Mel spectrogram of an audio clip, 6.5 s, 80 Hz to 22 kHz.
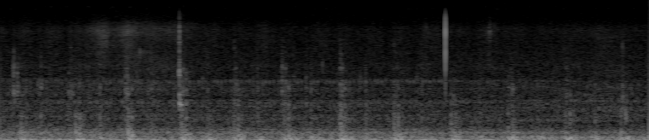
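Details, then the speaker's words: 2013 Hyundai Elantra, 91,000 km: dull uneven suspension knocks, three or four a second, thudding through the body on rough dirt road, none on smooth road, also when steering; ball joints, stabilizer links, bushings, tie rod ends replaced, rack checked OK, source still unknown. "Мынандай стук бар, жүргенде тегіс жолда стук жоқ. Шоқалақ қара жолға түскенде бірдеме тықылдайды. Рөлді бит бұрғанда тықылдайды."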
